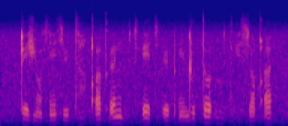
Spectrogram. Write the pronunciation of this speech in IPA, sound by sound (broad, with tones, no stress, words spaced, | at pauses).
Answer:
ʈe˧ʒɔ̃˩sẽ˥˩sy˧ ta̤˥qʼo˧kʼə˥ nṳ˩˥t͡sʼe˥˩ t͡sʼø˧pʼẽ˩˥ɖu˥ t̪o˥ʔo̤˥˩ tʼe̤˩ so˧qʼə˥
